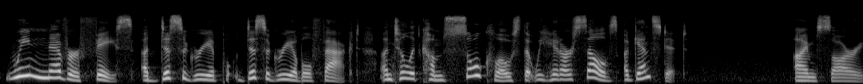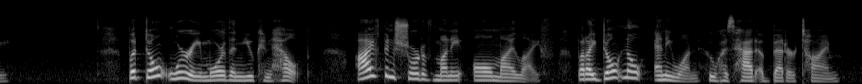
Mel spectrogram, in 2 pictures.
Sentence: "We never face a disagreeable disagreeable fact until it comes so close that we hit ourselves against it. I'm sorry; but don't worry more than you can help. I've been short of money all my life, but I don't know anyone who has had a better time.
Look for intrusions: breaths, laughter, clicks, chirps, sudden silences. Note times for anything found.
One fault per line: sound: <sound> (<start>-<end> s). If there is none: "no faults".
no faults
